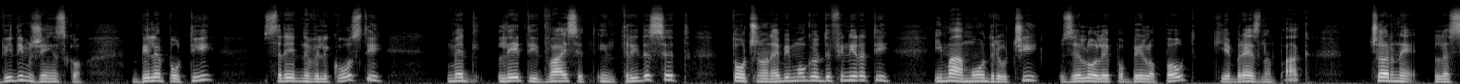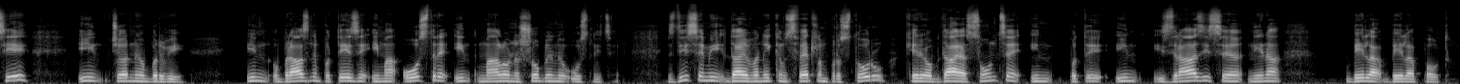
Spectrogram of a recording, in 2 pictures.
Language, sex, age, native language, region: Slovenian, male, 30-49, Slovenian, Central Slovenia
